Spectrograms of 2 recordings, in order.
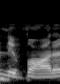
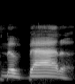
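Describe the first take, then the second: First: The middle vowel sounds like an o-like 'ah'. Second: The middle vowel sounds like the 'a' in cat. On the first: The speaker calls it wrong. "Where do you hear an O? ... It's not Nevada" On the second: The speaker calls it right. "it's Nevada"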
